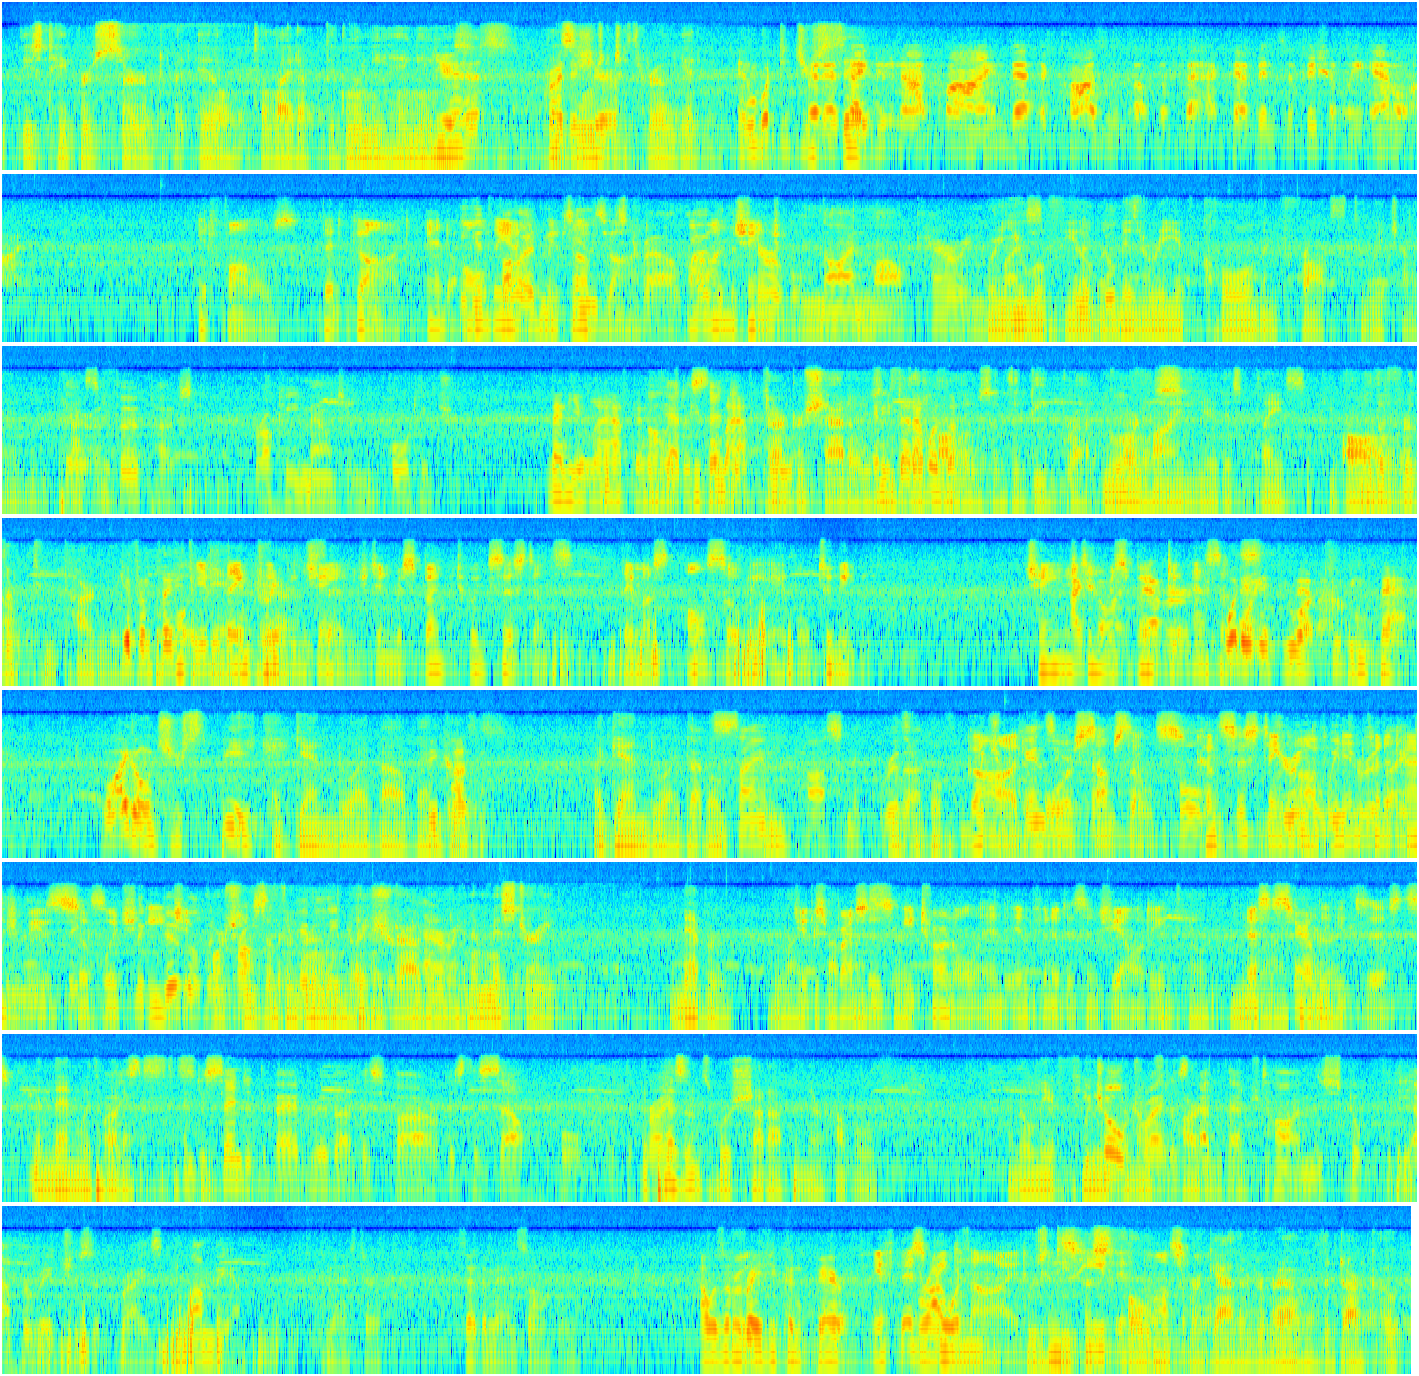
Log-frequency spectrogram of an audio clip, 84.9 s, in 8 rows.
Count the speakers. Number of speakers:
6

